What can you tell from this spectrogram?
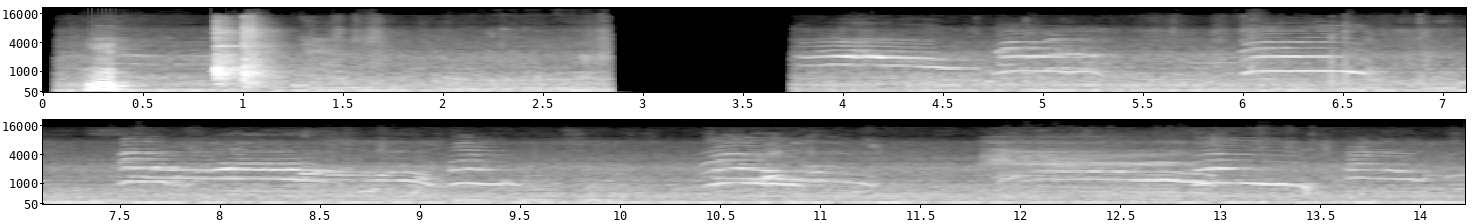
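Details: Domestic cat or kittens meowing repeatedly, many short arched and rising-falling mews in quick succession after a loud burst and a brief silent gap, over a steady low electrical hum.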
